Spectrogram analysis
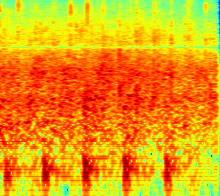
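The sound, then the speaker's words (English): A large audience at a church marriage night claps in dense, steady applause that holds at an even level for the whole clip. “You can clap. I'll just keep my hand here awkwardly.”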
